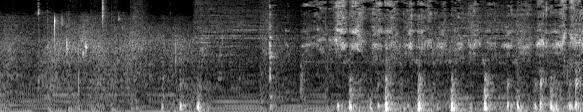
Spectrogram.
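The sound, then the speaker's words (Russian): A knife blade is drawn over a fine-grit whetstone mounted on a small rubber-footed non-slip stand, in quick, steady back-and-forth strokes, a soft hissing scrape that grows louder and more pronounced partway through. No one speaks. “Ну, у этого звук еще более другой, чем у двух предыдущих. Здесь мелкое зерно.”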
